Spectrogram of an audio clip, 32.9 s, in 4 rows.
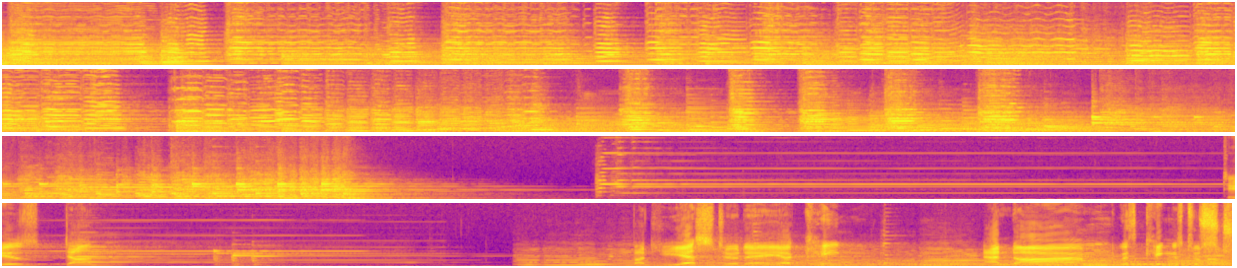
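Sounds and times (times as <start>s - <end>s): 
string quartet: 0.0s - 19.5s, 28.1s - 32.8s
piano: 0.0s - 23.1s, 25.2s - 32.8s
narrator speaking: 24.6s - 25.5s, 31.2s - 32.8s.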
